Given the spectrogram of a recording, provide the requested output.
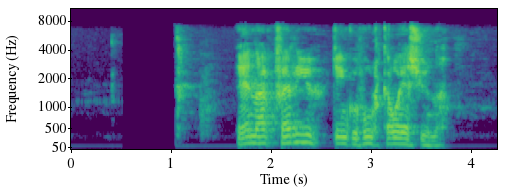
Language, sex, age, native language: Icelandic, male, 60-69, Icelandic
